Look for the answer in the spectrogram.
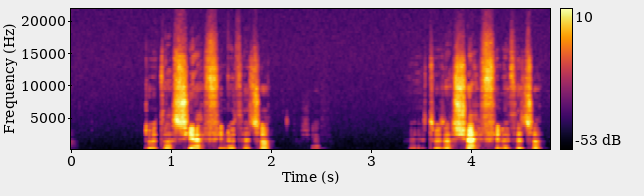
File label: "sieff", Welsh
